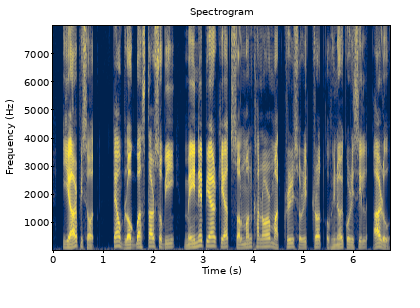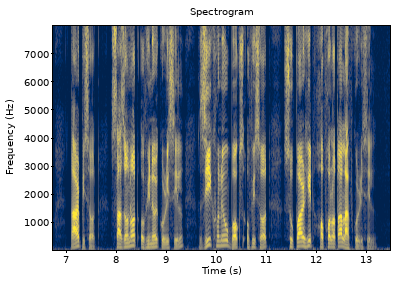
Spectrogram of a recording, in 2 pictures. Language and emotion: Assamese, neutral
